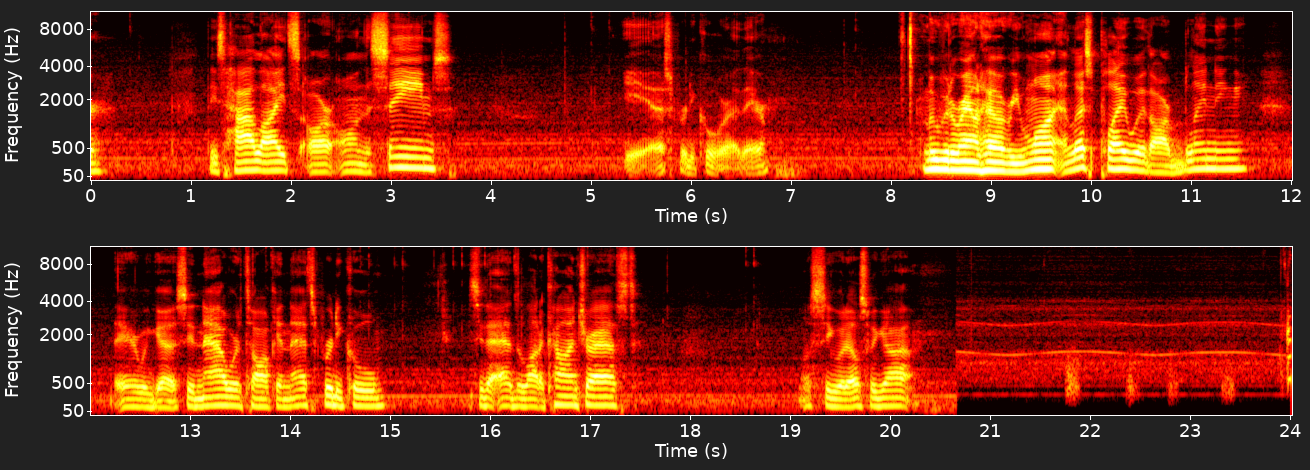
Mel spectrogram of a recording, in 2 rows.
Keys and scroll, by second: 2.0 Return.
